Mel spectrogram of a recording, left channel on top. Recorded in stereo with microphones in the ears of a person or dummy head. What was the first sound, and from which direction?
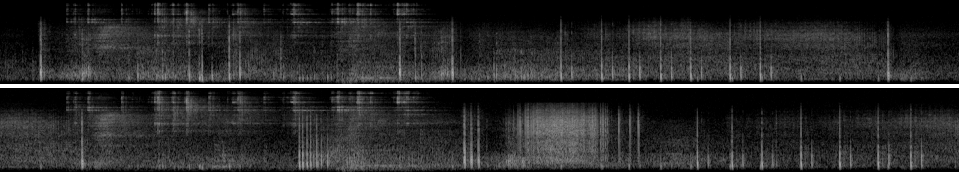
Keys jangling, centre (ahead or behind).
